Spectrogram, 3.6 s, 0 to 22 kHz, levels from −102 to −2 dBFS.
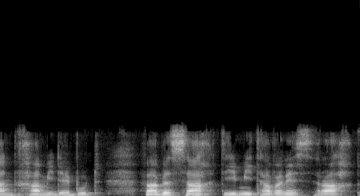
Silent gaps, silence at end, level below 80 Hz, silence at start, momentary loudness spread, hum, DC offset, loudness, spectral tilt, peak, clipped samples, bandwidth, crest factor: none; 0.1 s; -70 dBFS; 0 s; 8 LU; none; under 0.1%; -24 LUFS; -5.5 dB/octave; -6 dBFS; under 0.1%; 8 kHz; 16 dB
